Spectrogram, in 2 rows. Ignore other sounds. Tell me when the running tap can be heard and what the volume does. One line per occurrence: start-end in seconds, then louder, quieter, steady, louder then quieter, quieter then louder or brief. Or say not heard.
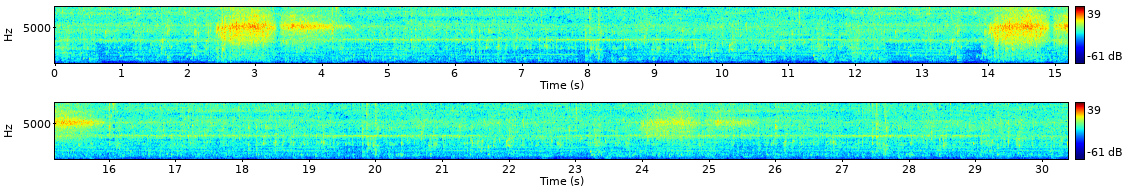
0.0-30.3 steady.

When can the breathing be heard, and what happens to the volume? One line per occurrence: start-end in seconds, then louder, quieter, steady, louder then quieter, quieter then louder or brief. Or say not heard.
not heard.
